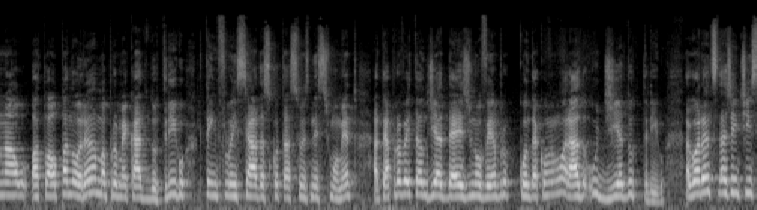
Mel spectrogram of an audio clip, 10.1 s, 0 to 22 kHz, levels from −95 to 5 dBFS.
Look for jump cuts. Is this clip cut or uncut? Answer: cut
